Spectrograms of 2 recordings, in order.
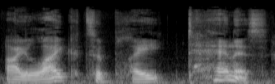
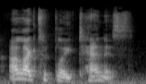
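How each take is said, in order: First: "tennis" slow, with a puff of air on the "t"; aspirated t. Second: Said in the usual way. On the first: Shown as a demonstration. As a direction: breathe out the "t" of "tennis", slowly. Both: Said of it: "tem um arzinho".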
